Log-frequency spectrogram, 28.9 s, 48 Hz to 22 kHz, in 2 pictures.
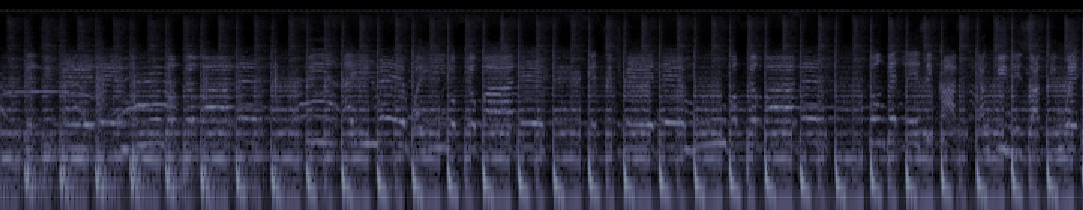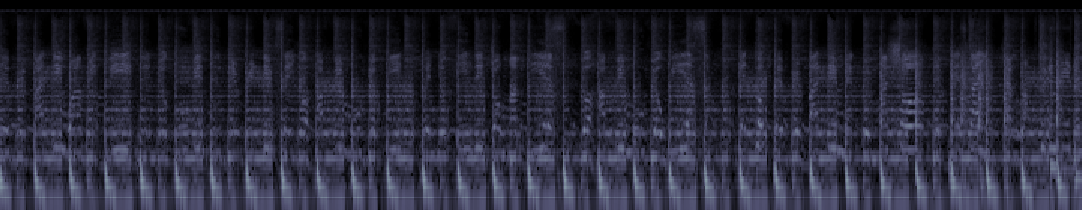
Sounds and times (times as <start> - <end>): Music: 0.0 - 28.8.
